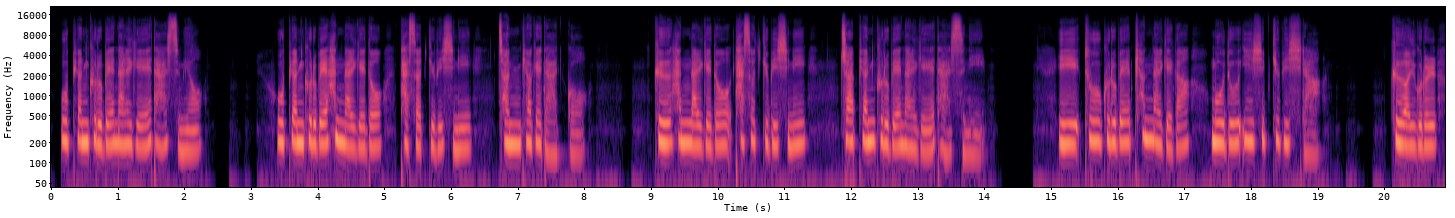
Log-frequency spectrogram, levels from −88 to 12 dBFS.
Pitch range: 175-205 Hz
